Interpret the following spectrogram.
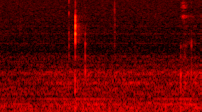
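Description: A few light, sharp clicks, spaced irregularly, over a low steady hum of room noise.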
